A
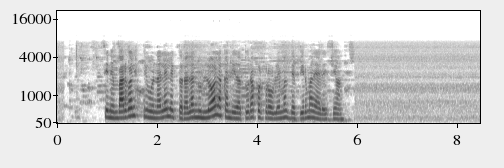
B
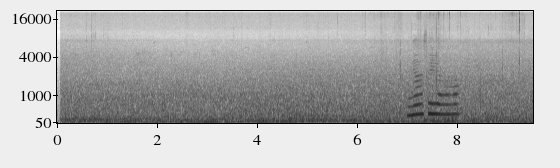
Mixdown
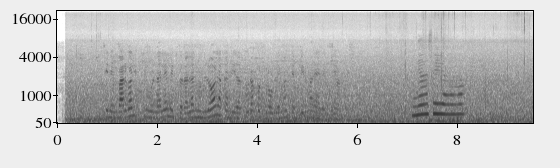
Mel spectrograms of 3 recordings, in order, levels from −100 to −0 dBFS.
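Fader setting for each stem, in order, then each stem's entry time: -5.0 dB, -7.5 dB; 0.00 s, 0.10 s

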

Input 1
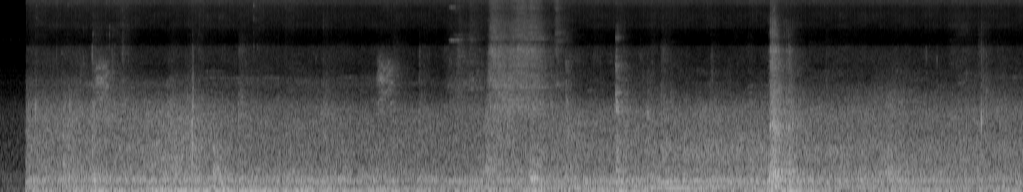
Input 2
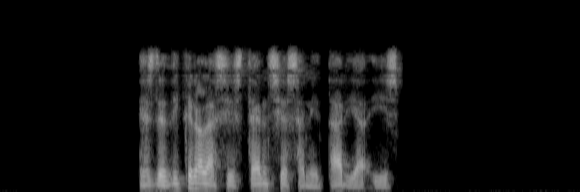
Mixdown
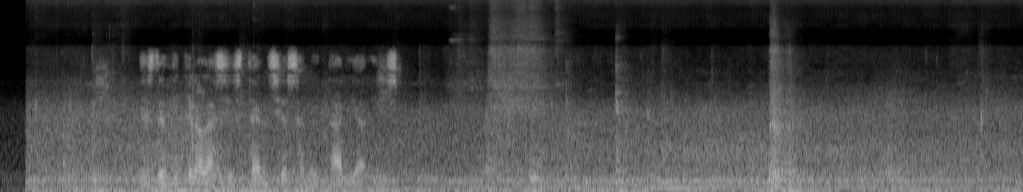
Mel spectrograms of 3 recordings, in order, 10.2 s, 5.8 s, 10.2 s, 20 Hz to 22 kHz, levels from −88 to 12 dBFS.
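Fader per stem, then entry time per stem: -3.0 dB, 0.0 dB; 0.00 s, 0.00 s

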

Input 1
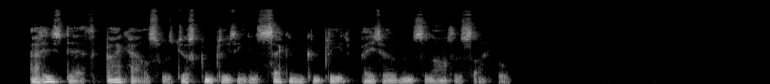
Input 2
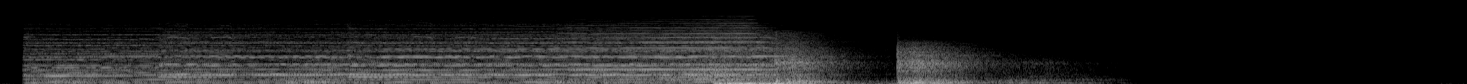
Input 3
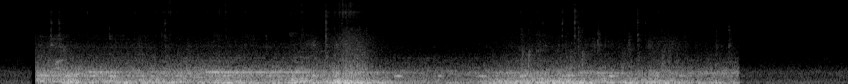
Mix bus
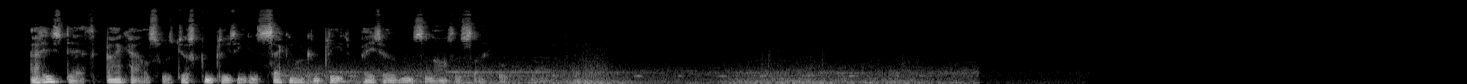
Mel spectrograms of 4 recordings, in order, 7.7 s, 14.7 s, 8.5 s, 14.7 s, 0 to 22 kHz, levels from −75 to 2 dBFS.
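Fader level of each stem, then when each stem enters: -0.5 dB, mute, -17.5 dB; 0.00 s, mute, 2.40 s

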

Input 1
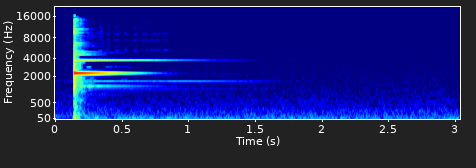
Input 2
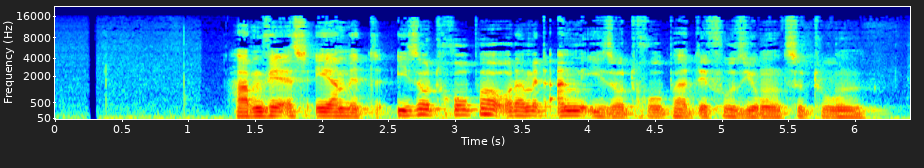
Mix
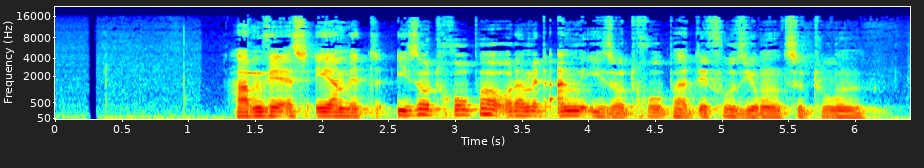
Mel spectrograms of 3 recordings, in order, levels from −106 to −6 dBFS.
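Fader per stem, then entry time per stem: -11.0 dB, +1.0 dB; 1.30 s, 0.00 s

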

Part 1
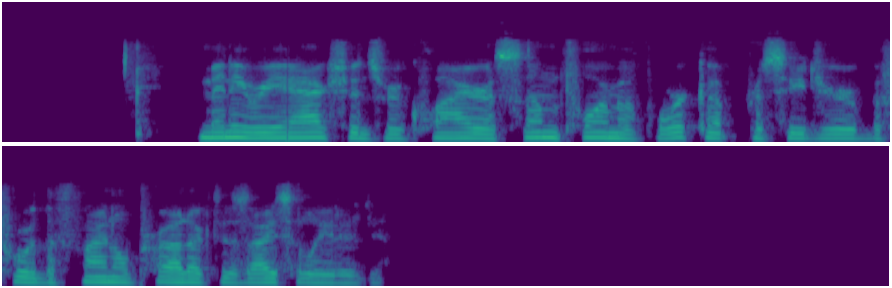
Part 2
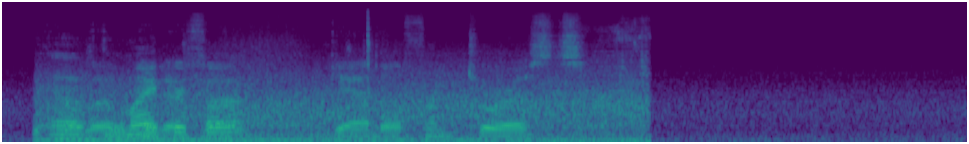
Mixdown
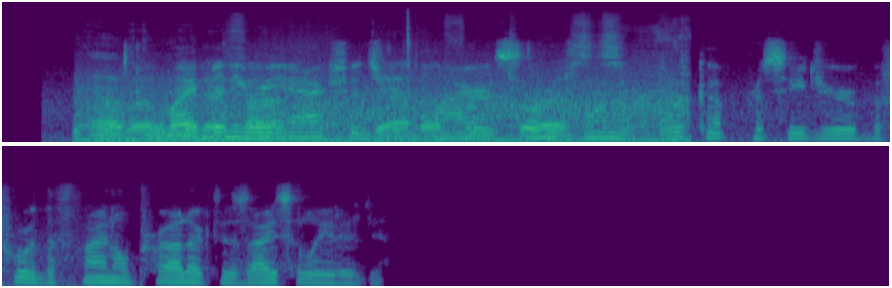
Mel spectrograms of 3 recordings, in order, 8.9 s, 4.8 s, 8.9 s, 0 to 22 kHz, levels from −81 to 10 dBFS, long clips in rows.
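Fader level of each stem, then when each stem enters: -1.5 dB, +2.5 dB; 0.00 s, 0.20 s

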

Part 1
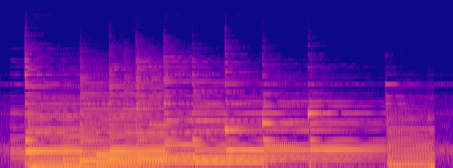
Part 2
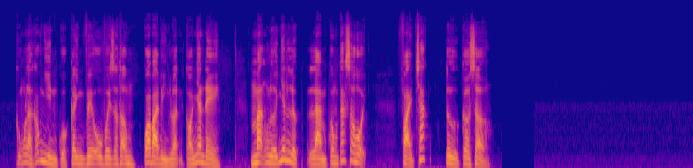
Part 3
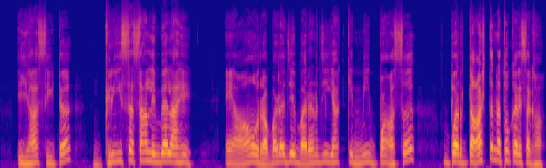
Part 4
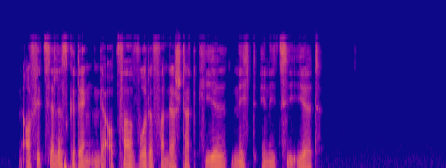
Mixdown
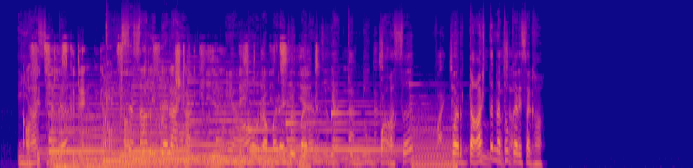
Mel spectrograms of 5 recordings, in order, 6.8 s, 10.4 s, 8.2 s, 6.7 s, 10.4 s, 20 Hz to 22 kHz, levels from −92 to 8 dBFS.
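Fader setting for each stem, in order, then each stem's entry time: -7.0 dB, -19.5 dB, -9.0 dB, +2.0 dB; 0.35 s, 0.50 s, 0.00 s, 0.00 s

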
